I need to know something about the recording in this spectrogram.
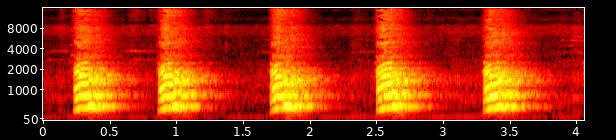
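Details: A Treeing Walker Coonhound watching a video on 24 September 2022 gives loud, full-throated barks, one roughly every three-quarters of a second.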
